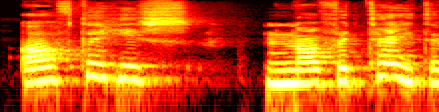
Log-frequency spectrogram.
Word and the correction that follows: novitiate: am I saying it right? Francis? – Novitiate. – Novitiate. – Yeah, that's right.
